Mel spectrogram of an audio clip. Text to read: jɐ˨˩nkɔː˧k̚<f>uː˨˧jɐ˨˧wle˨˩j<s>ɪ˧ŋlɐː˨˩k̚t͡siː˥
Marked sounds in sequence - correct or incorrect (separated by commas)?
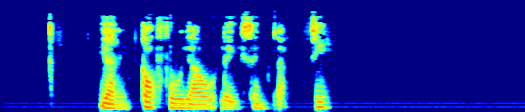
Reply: correct, correct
